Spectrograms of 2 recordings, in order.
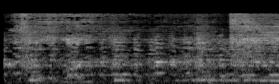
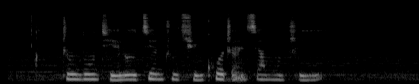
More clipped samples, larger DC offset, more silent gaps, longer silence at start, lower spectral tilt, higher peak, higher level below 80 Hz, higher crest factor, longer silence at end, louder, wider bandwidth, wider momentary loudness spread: neither; neither; neither; second, 0.05 s vs 0.35 s; second, 0 dB/octave vs -3 dB/octave; first, -10 dBFS vs -22 dBFS; first, -64 dBFS vs under -90 dBFS; about the same, 18 dB vs 18 dB; second, 0 s vs 1 s; first, -25 LUFS vs -39 LUFS; about the same, 12 kHz vs 11.5 kHz; second, 10 LU vs 15 LU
